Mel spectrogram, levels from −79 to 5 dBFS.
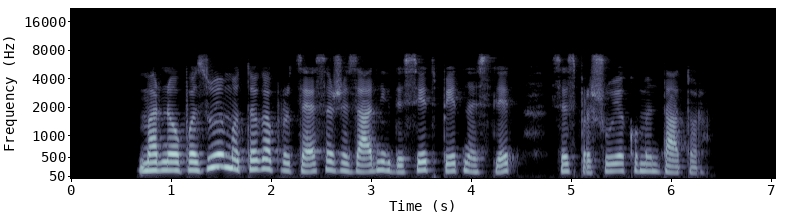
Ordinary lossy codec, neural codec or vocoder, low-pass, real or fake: none; none; 7.2 kHz; real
